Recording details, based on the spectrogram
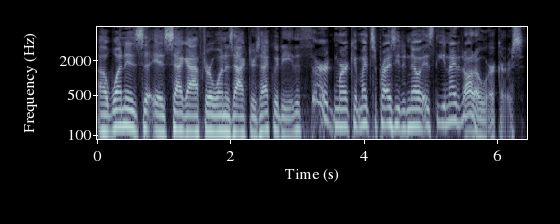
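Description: An American man co-hosts a podcast in a casual, jokey register. He speaks at a middling pitch and wanders through asides as he goes. The sound is dry, with almost no room. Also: animated, normal speed, vocal fry, fairly bright tone, dry recording. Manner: digressive, jokey. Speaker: podcast co-host. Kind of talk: casual chat.

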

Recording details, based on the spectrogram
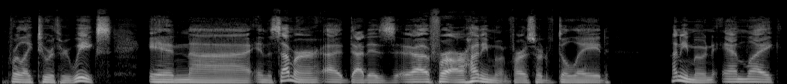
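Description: A man in casual podcast conversation, co-hosting with a halting, digressive manner and frequent self-correction. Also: lowish voice, bright, forceful tone, dry recording, clean studio sound. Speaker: podcast co-host.

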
